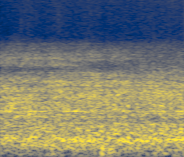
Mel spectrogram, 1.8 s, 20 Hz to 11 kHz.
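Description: A UPS Airlines Boeing 747 cargo plane at Phoenix Sky Harbor Airport gives off a steady, loud broadband jet roar that holds constant with no break, with no voices over it.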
